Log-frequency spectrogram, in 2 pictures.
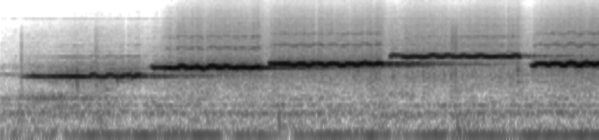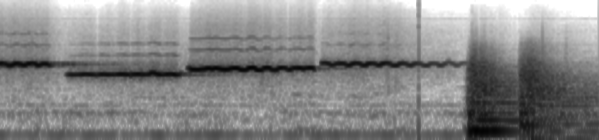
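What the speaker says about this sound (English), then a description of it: "That whistle is your signal for the Signal Oil Program" A melodic whistled tune, clear and close, opening a radio mystery program, stepping through sustained notes with slight vibrato, ending in a brief sharp musical sting.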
